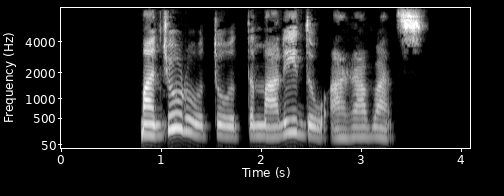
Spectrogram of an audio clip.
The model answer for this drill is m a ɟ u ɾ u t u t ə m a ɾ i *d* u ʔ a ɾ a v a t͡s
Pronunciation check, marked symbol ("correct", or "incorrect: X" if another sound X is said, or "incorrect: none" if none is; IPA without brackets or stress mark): correct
